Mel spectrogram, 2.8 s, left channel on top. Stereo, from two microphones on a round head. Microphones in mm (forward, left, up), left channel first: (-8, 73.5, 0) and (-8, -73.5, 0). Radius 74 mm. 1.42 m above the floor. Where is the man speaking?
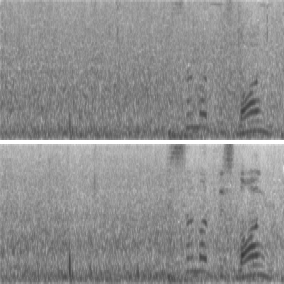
75° right (ahead or behind); by 2.7 s 70° right (ahead or behind).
